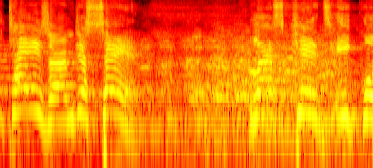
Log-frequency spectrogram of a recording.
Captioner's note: audience laughs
